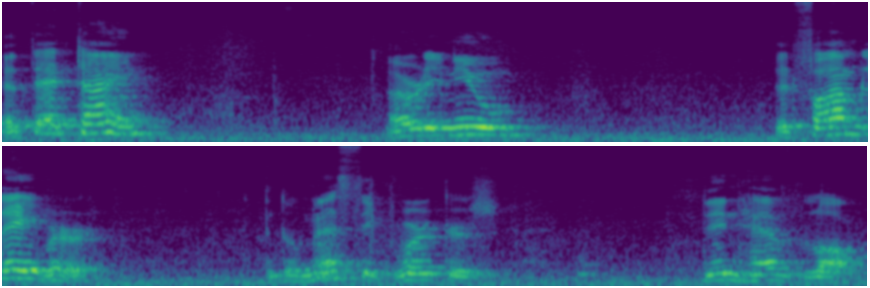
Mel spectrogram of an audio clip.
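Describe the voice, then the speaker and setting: A high-pitched man with very wide pitch swings, a fairly slow pace and long, frequent pauses, in a room with audible echo. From California Central Valley. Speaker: labor union co-founder. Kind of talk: oral history talk. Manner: halting, repetitive.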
